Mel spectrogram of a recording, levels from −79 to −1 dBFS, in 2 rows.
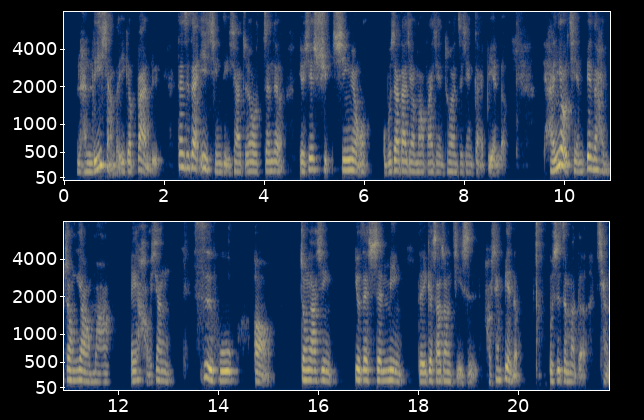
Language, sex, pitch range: Chinese, female, 155-185 Hz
